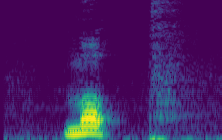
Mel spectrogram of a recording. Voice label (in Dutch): "mop", Dutch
